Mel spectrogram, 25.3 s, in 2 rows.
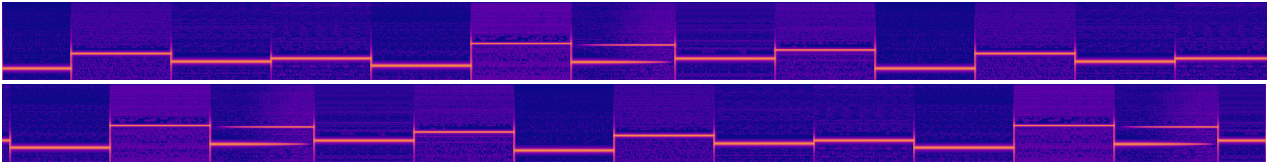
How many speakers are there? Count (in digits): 0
